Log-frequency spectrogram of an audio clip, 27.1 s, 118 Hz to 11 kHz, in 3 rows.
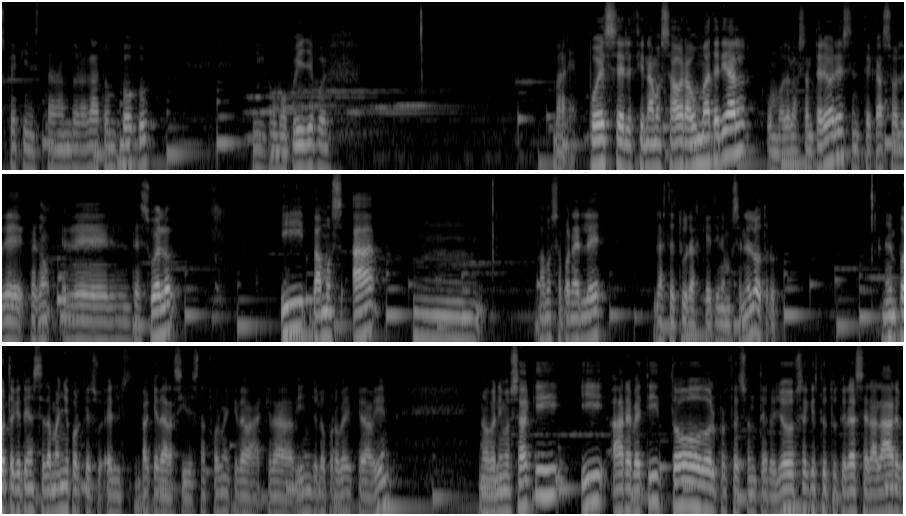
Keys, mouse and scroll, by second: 7.2 click, 13.3 scroll down 2, 14.1 middle click, 16.0 scroll up 4, 17.8 scroll up 3, 18.5 scroll down 2, 23.5 click.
